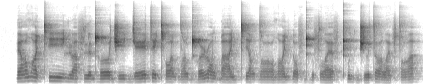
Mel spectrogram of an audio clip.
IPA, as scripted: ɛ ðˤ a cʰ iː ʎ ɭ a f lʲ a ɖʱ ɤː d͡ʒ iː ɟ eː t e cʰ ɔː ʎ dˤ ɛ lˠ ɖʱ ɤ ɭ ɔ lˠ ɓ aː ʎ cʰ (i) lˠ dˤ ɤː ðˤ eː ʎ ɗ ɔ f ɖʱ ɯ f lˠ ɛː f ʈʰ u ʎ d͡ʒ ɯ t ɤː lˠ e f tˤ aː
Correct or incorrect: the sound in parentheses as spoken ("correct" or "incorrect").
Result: incorrect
